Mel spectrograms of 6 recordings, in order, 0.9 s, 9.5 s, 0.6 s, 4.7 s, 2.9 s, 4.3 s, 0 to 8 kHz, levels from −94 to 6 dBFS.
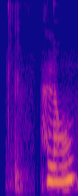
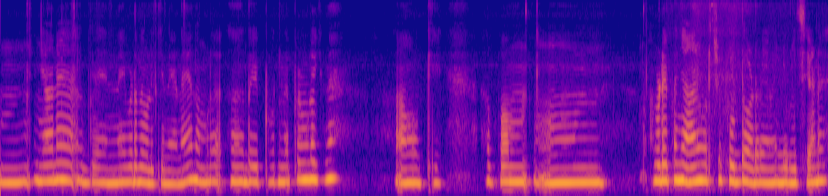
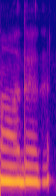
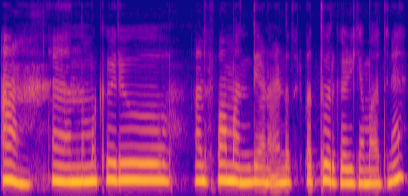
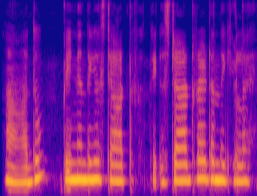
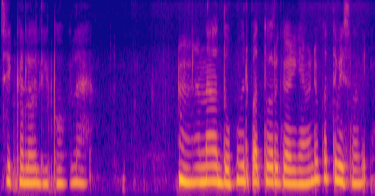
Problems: low volume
